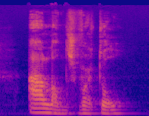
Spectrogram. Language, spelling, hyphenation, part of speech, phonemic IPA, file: Dutch, alantswortel, alants‧wor‧tel, noun, /ˈaː.lɑntsˌʋɔr.təl/, Nl-alantswortel.ogg
- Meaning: the root of a plant of the genus Inula, especially that of the elecampane (Inula helenium)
